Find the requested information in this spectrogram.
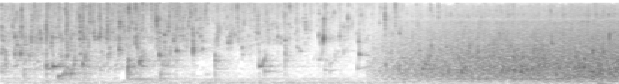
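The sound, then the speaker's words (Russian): Flowing river water, starting with faint scattered drips and trickles that give way to a steady, wide rushing flow which holds on to the end, quiet overall. “Слышите? Так звучит река.”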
